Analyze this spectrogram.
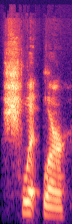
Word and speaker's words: Schlittler: Cam Schlitler. Yes. Emphasis on the pronunciation.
